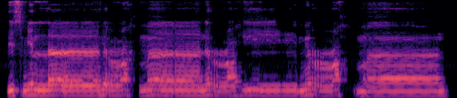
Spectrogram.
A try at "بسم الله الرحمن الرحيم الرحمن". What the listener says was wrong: Ya, 2 harokat saja. Bismillahirrahmanirrahim. Rahman.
